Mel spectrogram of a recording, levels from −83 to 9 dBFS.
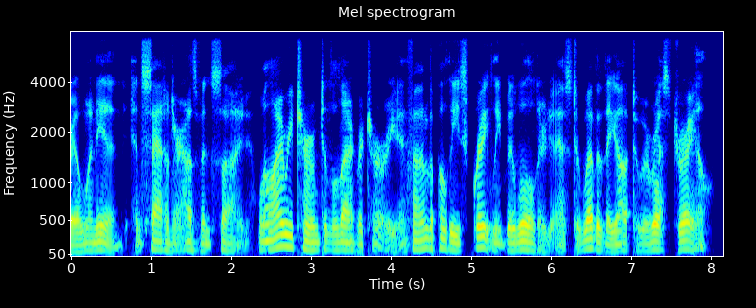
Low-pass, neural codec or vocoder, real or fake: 7.2 kHz; codec, 16 kHz, 1 kbps, FreqCodec, larger model; fake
